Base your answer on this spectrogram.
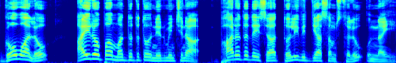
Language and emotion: Telugu, neutral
